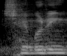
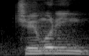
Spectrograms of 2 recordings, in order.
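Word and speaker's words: Semmering: 영어식 발음으로 하자면 쇠머링 레일웨이, 쇠머링 철도입니다. 근데 원래 독일어 발음으로 하자면은 죄머링 방, 죄머링 기찻길이 됩니다.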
